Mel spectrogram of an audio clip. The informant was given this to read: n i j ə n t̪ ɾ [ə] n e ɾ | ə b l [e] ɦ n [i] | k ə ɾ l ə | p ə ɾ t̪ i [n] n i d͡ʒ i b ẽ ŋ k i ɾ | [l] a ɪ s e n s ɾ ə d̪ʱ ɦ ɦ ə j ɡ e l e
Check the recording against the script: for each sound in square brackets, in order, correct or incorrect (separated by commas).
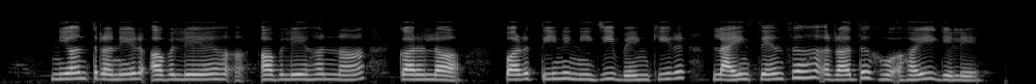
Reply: correct, correct, incorrect, correct, correct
